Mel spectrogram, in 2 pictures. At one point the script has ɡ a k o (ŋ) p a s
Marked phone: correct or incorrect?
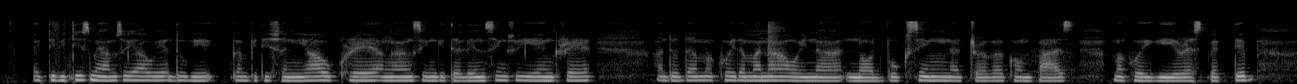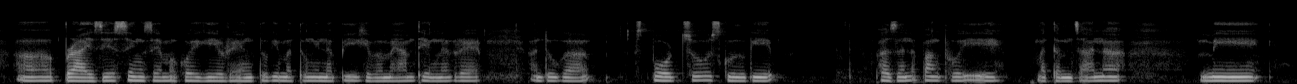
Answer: incorrect: m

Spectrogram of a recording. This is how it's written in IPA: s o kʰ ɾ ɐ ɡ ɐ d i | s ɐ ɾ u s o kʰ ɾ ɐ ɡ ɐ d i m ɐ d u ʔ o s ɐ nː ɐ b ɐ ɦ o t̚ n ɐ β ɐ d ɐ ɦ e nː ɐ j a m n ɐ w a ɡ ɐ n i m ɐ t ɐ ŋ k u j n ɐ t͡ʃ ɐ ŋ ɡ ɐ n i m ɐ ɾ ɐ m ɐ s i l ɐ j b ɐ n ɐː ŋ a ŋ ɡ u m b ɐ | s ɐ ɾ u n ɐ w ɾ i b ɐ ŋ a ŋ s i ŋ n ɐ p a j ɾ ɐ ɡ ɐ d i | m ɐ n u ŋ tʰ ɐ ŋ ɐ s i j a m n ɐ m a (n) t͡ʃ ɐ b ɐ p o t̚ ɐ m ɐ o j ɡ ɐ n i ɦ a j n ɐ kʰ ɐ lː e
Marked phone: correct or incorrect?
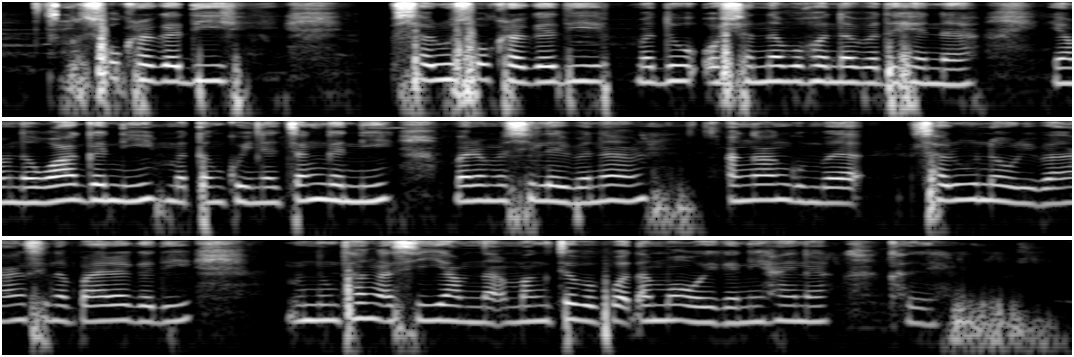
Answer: incorrect: ŋ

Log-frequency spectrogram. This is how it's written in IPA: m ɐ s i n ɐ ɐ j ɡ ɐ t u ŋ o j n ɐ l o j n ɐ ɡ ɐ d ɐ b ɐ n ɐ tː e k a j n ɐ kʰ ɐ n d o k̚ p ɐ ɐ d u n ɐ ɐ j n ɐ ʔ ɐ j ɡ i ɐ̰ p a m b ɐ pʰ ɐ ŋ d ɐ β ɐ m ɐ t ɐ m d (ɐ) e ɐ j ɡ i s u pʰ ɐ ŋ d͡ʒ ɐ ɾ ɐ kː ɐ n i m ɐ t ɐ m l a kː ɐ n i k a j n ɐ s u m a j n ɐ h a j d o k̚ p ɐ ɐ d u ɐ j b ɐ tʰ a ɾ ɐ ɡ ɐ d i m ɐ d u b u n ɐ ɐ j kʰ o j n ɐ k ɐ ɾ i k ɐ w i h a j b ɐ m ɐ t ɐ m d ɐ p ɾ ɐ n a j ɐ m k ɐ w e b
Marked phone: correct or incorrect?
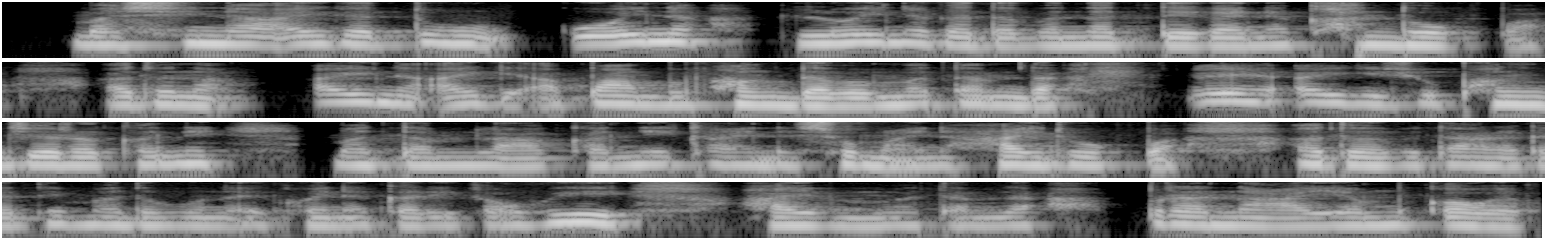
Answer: correct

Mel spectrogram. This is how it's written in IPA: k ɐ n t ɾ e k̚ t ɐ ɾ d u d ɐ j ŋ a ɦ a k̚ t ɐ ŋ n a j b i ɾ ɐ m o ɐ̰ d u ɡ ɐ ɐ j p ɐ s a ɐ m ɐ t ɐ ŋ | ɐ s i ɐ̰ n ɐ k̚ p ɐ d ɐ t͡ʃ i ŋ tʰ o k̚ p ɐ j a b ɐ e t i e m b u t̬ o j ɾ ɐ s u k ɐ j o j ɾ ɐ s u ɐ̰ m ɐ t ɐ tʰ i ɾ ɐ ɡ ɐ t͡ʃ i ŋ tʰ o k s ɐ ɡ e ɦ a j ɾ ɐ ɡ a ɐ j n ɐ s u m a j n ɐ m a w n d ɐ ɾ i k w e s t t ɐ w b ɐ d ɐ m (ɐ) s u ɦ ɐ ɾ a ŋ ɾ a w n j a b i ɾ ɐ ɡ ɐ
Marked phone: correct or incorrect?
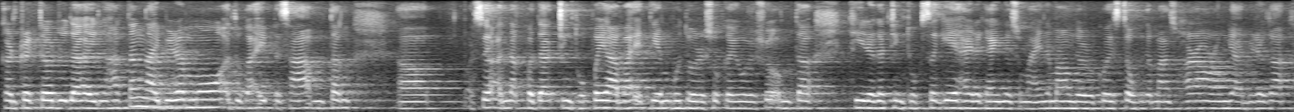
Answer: incorrect: a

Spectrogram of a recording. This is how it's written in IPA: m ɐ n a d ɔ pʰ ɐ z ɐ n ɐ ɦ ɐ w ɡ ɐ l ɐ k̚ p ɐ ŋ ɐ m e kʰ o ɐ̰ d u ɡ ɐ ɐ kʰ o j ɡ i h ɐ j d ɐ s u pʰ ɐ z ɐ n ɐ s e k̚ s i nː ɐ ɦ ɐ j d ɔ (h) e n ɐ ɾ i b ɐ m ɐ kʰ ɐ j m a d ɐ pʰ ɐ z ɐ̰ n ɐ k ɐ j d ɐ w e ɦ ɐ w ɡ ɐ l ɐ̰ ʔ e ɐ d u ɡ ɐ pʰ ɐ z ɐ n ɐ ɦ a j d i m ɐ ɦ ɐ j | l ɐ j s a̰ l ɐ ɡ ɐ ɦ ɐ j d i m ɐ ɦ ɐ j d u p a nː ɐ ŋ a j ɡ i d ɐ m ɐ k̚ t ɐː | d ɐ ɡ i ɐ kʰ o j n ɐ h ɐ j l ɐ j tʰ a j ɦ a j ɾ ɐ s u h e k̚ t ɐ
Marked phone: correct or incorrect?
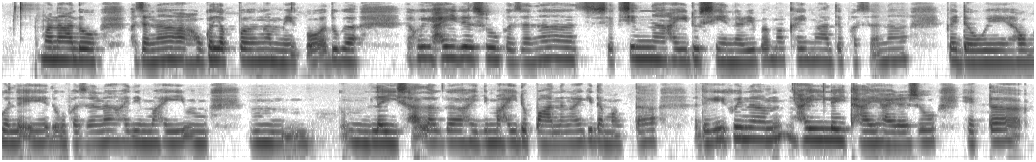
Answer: incorrect: s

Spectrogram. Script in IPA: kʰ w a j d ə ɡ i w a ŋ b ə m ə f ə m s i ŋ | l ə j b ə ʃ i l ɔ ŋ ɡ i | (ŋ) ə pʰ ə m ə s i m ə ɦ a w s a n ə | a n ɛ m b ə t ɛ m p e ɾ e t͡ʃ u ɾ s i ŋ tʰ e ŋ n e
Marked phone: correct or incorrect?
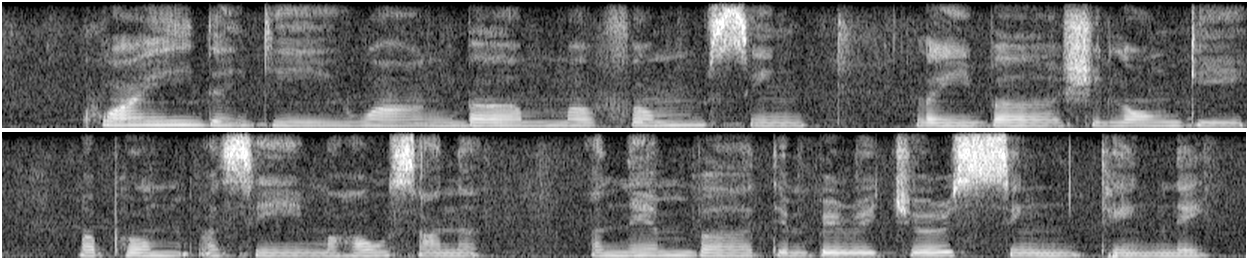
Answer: incorrect: m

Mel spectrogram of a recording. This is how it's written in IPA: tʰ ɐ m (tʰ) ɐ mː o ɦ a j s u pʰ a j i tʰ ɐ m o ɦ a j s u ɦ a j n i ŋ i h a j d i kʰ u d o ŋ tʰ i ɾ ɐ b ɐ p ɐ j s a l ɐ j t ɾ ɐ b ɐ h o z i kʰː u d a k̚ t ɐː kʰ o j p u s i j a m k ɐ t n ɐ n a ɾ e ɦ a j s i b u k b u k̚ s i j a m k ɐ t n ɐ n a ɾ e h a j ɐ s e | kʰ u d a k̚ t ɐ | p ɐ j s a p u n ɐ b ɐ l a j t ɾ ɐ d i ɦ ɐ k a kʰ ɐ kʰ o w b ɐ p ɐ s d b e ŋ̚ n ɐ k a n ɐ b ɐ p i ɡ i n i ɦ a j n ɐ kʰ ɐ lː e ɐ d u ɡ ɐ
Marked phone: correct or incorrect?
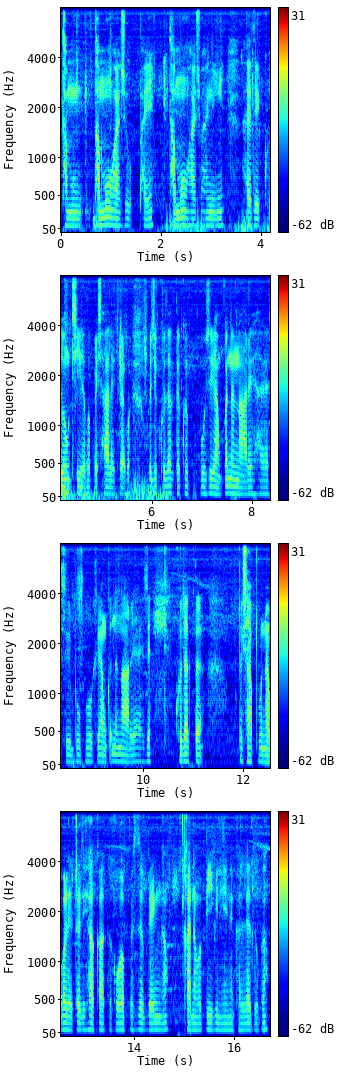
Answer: correct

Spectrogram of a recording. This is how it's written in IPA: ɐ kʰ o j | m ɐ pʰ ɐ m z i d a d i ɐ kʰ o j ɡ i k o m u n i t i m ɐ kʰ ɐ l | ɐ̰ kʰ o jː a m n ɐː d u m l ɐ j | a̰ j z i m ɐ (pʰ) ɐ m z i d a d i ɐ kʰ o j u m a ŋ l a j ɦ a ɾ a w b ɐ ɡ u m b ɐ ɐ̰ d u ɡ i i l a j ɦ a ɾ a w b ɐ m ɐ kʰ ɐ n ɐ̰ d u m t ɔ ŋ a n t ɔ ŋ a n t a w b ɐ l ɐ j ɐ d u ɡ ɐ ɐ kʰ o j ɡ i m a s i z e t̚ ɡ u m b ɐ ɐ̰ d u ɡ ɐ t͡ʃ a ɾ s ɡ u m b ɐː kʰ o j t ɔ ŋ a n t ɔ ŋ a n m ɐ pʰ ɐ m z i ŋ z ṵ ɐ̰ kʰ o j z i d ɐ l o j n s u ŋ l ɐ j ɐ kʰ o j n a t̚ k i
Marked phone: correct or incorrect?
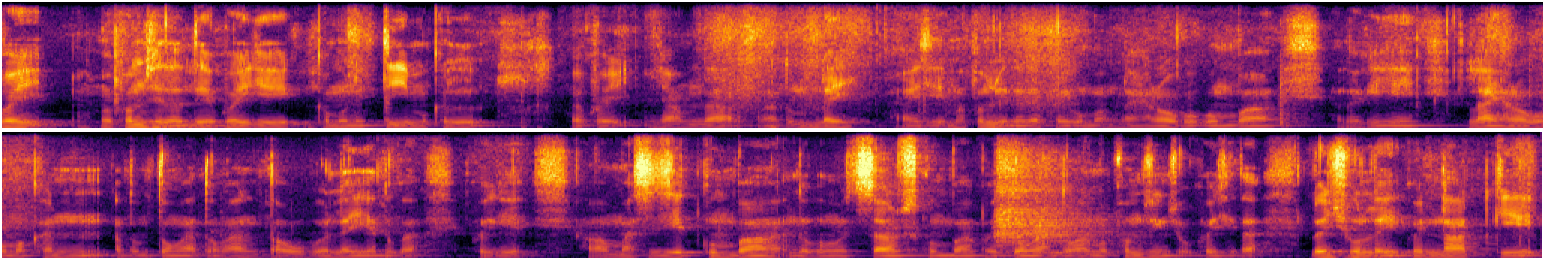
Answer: correct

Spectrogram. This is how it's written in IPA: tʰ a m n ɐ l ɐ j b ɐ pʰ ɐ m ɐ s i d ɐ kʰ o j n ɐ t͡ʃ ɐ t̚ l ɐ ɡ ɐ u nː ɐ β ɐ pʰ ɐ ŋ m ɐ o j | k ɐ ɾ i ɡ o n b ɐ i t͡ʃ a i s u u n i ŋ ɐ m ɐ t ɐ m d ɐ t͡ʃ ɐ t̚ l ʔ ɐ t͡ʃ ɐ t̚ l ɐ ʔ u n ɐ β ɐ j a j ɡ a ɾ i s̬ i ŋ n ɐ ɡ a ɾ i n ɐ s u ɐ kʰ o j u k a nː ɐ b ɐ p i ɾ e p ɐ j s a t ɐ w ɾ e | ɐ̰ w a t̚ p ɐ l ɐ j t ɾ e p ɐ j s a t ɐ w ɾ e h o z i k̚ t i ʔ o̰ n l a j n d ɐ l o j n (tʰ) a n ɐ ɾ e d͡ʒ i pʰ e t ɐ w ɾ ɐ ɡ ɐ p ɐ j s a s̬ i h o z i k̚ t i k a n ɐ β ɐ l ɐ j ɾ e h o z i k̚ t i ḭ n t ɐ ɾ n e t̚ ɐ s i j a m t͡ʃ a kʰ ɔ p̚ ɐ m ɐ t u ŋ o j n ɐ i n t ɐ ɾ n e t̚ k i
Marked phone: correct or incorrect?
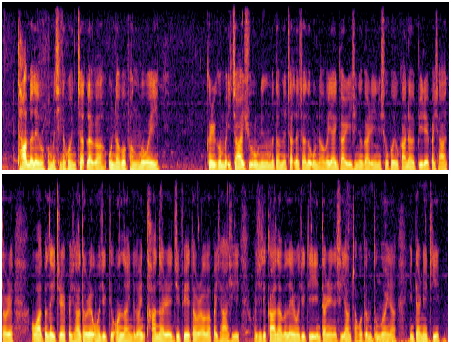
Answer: correct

